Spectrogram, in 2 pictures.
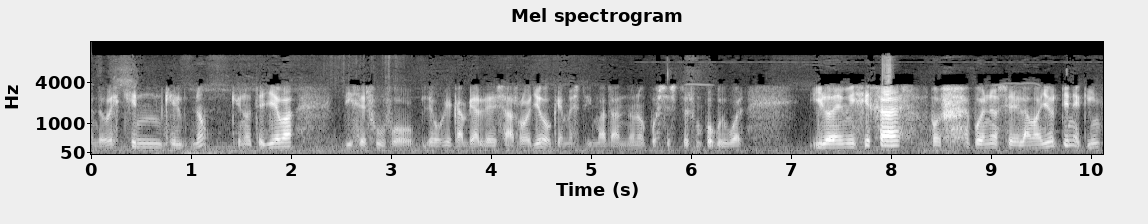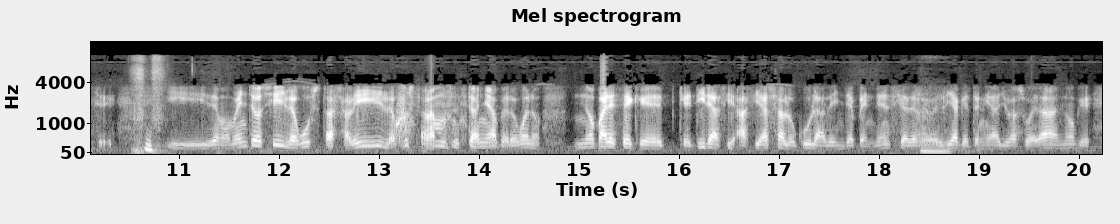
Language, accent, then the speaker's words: Spanish; Spain; Yo creo que los españoles somos muy españoles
